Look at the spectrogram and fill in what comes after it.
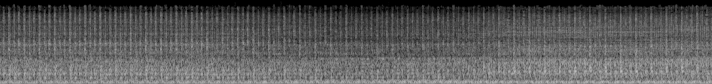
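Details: Range Rover L405 5.0 Supercharged at steady idle: fast, even sewing-machine-like ticking rattle from a slack timing chain caused by a failed tensioner.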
